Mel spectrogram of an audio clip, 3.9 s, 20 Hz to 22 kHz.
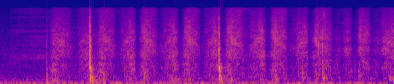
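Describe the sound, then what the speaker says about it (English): A brush scrubs lightly back and forth over a stained, heavily used spot in the interior of a 1990 Honda Civic, giving a steady run of rhythmic bristly strokes close by with no talking. "I'm going to take my brush now and I'm going to brush in these areas here lightly."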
